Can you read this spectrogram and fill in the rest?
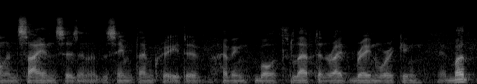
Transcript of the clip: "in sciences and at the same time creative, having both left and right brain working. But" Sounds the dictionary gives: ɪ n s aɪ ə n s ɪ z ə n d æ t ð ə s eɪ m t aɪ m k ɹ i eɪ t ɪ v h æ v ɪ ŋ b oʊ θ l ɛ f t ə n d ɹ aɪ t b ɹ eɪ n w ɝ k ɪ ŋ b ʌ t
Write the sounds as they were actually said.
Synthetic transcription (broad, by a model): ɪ n s aɪ ə n s ɪ z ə n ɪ t ð ə s eɪ m t aɪ m k ɹ i eɪ t ɪ v h æ v ɪ ŋ b oʊ θ l ɛ f t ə n ɹ aɪ t b ɹ eɪ n w ɝ k ɪ ŋ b ʌ t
